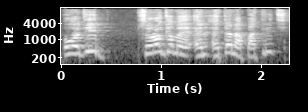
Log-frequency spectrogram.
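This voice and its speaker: A man giving a heated political monologue, hammering rhetorical questions and sometimes shouting. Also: very high-pitched, brisk. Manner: emphatic, repeats rhetorical questions, bursts into shouting. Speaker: political commentator.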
